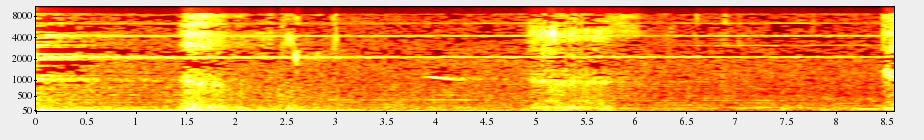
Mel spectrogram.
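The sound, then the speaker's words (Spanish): A father's loud, rasping snores repeat in a slow rhythm on a night of rain and lightning, three deep rattling breaths spaced a few seconds apart, with a low rumbling hiss between them and no voices. “Empecé a escuchar los ronquidos de mi padre.”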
